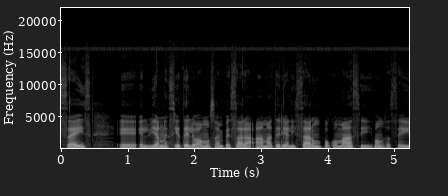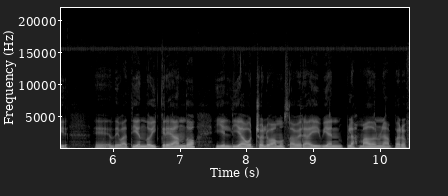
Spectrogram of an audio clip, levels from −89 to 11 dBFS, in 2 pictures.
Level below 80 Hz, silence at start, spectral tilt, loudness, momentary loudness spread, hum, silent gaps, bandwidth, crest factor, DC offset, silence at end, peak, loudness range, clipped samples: -68 dBFS; 0 s; -6.5 dB/octave; -37 LUFS; 7 LU; none; none; 16.5 kHz; 16 dB; under 0.1%; 0 s; -20 dBFS; 3 LU; under 0.1%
